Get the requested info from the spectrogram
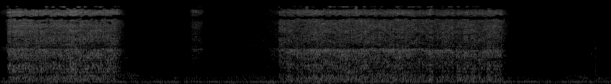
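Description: Sally Hansen Airbrush Legs aerosol spray-tan can hissing as it sprays onto skin in two bursts: a short spray of about a second, then a longer one of about two and a half seconds.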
